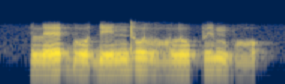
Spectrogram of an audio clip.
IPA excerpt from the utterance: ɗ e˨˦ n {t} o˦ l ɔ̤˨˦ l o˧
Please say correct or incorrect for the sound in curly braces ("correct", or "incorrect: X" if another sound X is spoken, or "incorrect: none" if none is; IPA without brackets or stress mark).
incorrect: d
